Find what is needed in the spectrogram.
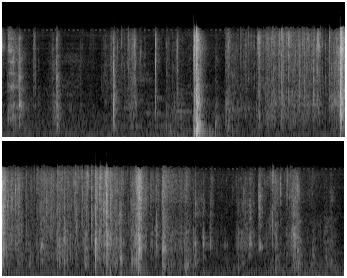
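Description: Trading-card packaging being handled: plastic wrapper crinkling and rustling among small clicks, with a sharp knock about three seconds in and another about five seconds in.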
